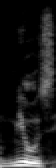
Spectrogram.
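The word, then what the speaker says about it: muse: উচ্চারিত এম ইউ মিউ এস এর উচ্চারণটা বর্গীয় জ এর মত হবে কারণ এখানে এস এর সামনে ভাওল আর এস এর পিছনেও ভাওল। তো মিউজ এটা কিন্তু ঠিক আছে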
